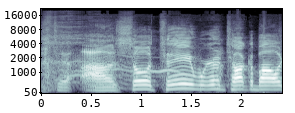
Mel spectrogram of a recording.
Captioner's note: chuckling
